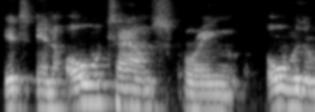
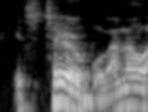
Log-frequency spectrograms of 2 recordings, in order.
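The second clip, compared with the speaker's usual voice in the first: ordinary talk, nothing marked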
